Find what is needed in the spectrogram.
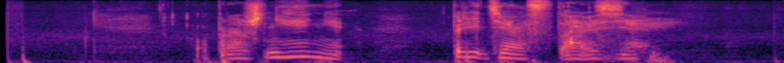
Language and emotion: Russian, sad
